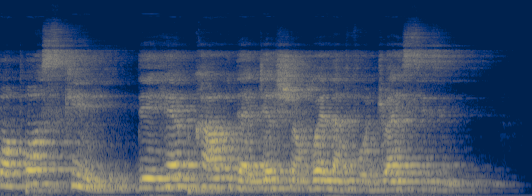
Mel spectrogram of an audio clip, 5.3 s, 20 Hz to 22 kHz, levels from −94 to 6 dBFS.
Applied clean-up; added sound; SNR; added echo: none; none; none; reverberation time 1.1 s.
